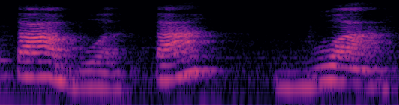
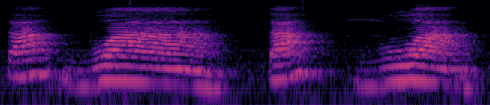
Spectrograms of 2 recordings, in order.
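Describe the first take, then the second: First: Tábua drawn out and stressed, the BU weak and the A fuller; demo word tábua. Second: Tábua drawn out, BU weak and A full; repeated demo word. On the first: Teacher showing the class how to say tábua. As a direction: say tábua slowly, leaning on the final A. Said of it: "a gente tem que falar a palavra". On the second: Teacher repeating tábua for the class. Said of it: "Vocês têm que perceber aí este som". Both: Shown as a demonstration.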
